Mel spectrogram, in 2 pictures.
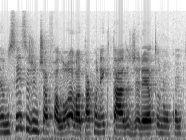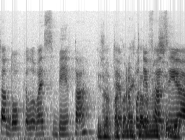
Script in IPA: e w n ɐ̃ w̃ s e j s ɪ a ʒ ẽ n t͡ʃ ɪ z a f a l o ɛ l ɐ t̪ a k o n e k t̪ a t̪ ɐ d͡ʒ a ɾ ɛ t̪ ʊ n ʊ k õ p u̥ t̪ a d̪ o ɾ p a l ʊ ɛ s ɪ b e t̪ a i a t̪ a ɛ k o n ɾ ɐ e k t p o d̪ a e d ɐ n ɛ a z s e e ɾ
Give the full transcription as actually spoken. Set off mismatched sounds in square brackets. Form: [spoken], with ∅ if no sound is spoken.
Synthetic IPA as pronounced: e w n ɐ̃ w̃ s e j s ɪ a ʒ ẽ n t͡ʃ ɪ [ʒ] a f a l o ɛ l ɐ t̪ a k o n e k t̪ a [d̪] ɐ d͡ʒ [i] ɾ ɛ t̪ ʊ n ʊ k õ p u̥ t̪ a d̪ o ɾ p [e] l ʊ ɛ s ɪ b e t̪ a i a t̪ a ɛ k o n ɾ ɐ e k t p o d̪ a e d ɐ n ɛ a z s e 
